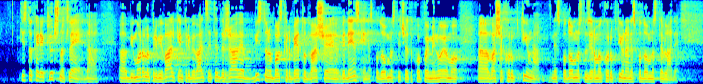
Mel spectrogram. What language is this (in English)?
Slovenian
